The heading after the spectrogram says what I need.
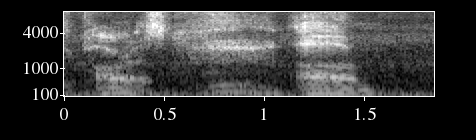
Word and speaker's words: Icarus: The other four, Cathedral, Enid, Imago, Icarus, I need to pronounce that correctly, it's Icarus.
